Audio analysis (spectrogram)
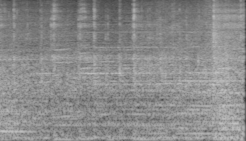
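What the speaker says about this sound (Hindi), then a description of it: "गाड़ी भगाओ" A car speeds away with a loud, sustained engine roar and road rumble, close and continuous, rising slightly at the end.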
